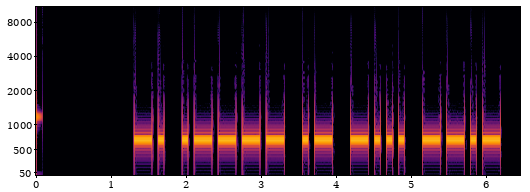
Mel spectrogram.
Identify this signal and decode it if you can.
Morse code, heard as a keyed tone, about 15 wpm, 700 Hz. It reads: N1ABQ
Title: USA Call Signs Repeated 3x 15wpm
